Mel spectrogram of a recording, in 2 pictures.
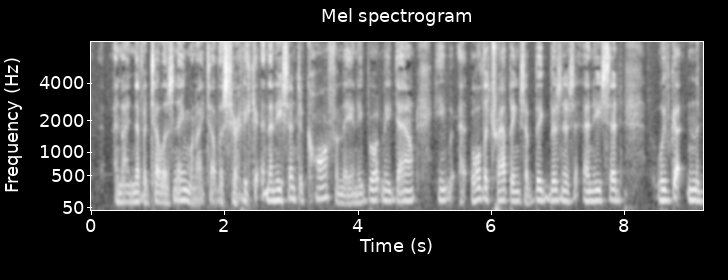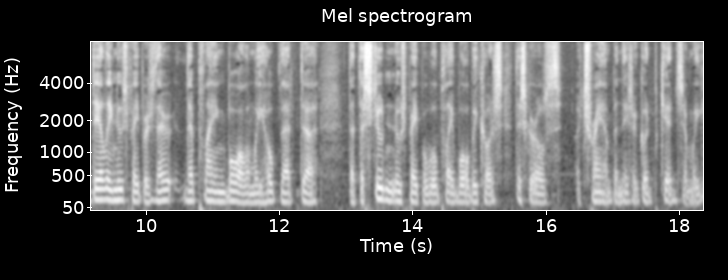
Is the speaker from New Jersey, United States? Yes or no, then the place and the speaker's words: yes; Teaneck, New Jersey, United States; Growing up in Teaneck, I was a Giant fan. The Dodgers were the arch enemy.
